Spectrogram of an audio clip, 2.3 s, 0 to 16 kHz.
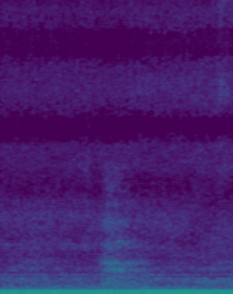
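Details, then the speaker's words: Hiblow HP-60/80 septic aerator after a rebuild kit fixed the broken unit that had triggered the alarm: steady, even hum at constant low pitch, no rattles or cycling, bubbling, alarm off; normal running after repair. "But yes, it's working. Alarm's not on anymore. That's bubble. You can hear it going."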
